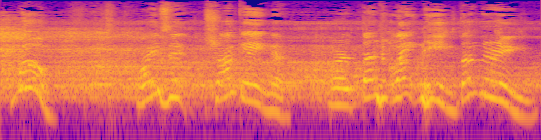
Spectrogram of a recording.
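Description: A hoarse young man casually reviewing a VR headset at home, exclaiming through gameplay. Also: sits high, very noisy. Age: young adult. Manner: excited exclamations, chatty. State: hoarse from being sick. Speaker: tech reviewer and VR gamer. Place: small home room with shelves, indoors.

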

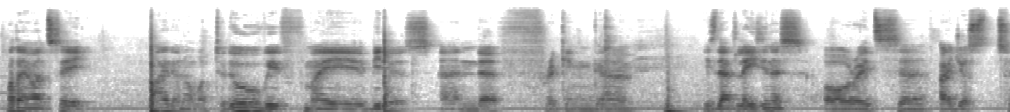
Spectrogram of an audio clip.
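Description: A man's voice: lowish voice, reverberant, very noisy. A young man whose first language is Estonian, talking unscripted to camera at home, hesitant with many fillers and restarts. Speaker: YouTuber. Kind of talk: unscripted vlog talk to camera. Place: small room at home, indoors.

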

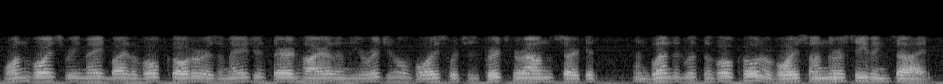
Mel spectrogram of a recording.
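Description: A man formally presenting a technical demonstration in a measured way, in a tinny old recording with hum. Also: on the high side, a loud crowd. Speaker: demonstrator, announcer.

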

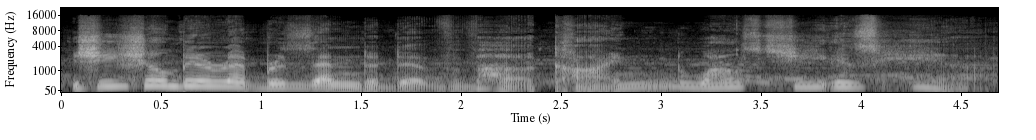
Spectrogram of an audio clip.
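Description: A man playing an authoritative elf high king in a fantasy audio drama, formal, regal and diplomatic in manner. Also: big pitch swings, a little slow, creaky, faint music behind, full character voice. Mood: firm, composed.

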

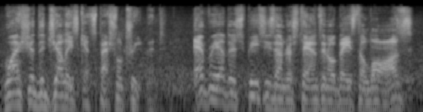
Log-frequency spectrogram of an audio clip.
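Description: Officious cop, animated pitch. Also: male voice, fast talker, gravelly, background noise. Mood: exasperated. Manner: stern, officious. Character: officious, exasperated male security officer. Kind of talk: video game acting.

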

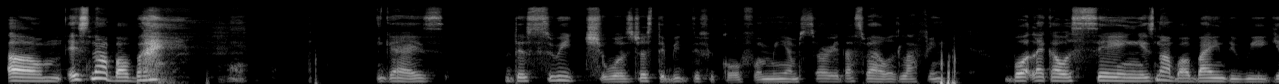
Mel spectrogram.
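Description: Female beauty vlogger, Nigerian Igbo accent, low pitch, dry close sound; chatty, playful, emphatic tutorial delivery. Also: unhurried, no echo. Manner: playful, emphatic, addresses viewers directly. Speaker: hair stylist and beauty vlogger. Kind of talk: chatty tutorial voice-over to viewers.

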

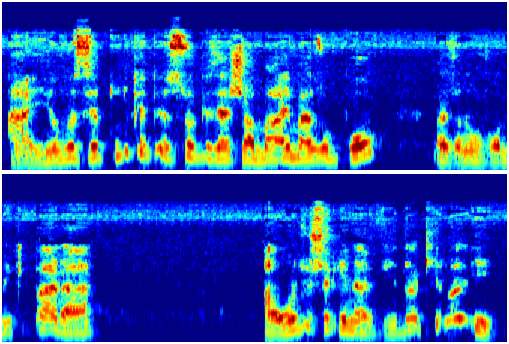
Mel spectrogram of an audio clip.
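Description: Gravelly, high-pitched Brazilian man. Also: big pitch swings, fast. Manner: emphatic, repeats phrases for stress. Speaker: religious teacher hosting a live stream. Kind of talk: informal live-stream talk answering followers. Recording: livestream audio reposted from social media.

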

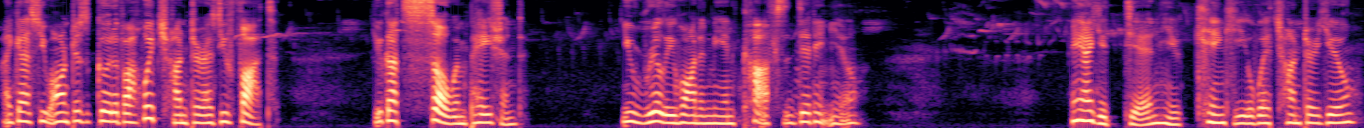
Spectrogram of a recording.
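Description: A woman's voice: on the low side, no echo. A woman playing a reclusive, flirtatious witch in an ASMR fantasy roleplay, with a playful, mocking manner. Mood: gloating. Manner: playful, mocking, drawn-out taunting. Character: reclusive, teasing, flirtatious witch of the deep woods.

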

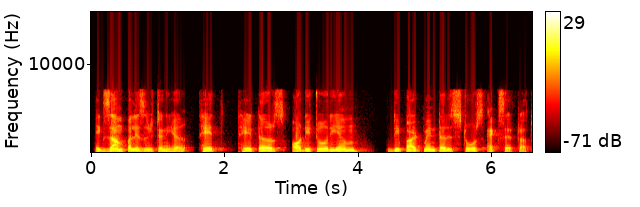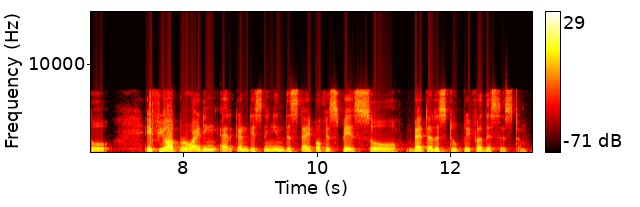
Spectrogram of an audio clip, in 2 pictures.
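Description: A man's voice: medium pitch, moderate pace, darkish tone, clear, resonant tone. Guy explaining hvac slides, keeps saying okay, kinda dull lo-fi sound. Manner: repetitive, checks in with "okay" and rhetorical "what?". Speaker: HVAC instructor. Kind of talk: slide-based technical lecture. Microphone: voice-over over slides.

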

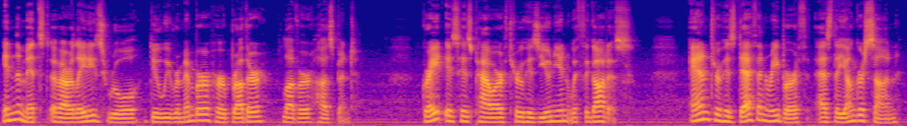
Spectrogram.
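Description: A man's voice: medium pitch, pushed and bright. Male reader, middle register, for scripted ceremonial recitation. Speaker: co-reader of ritual parts. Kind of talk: scripted recitation of ritual lines.

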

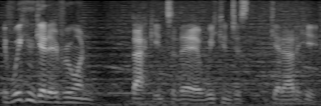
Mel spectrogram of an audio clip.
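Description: A man's voice: mid-range voice, quick pace. A young man hosting a podcast, casually recapping a story in conversation, close on a desk mic. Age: young adult. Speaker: podcast host. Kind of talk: casual chat, recapping a film script. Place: small room indoors. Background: faint music.

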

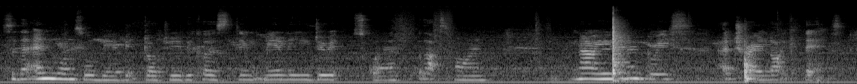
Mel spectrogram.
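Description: A woman's voice: mid-range voice, steady tone, a little slow. A young adult woman giving a casual, chatty baking demonstration in an informal, self-deprecating way, recorded indoors on a camera mic. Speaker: home baking vlogger. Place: small home kitchen, indoors. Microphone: camera mic a metre or two away. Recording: roomy, distant mic, noisy background.

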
